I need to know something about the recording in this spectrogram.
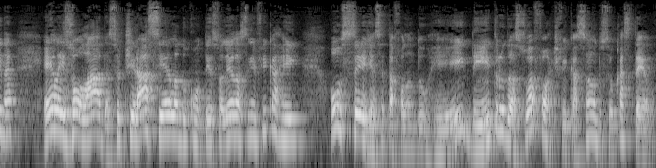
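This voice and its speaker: A woman's voice: fairly low pitch, darkish tone. A woman with a Brazilian Portuguese accent teaching Mandarin in a lesson, explaining in a chatty way and often checking in with her students. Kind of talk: co-taught language lesson.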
